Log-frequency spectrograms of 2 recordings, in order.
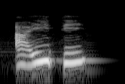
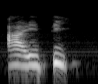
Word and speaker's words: Haití: Haití para nosotros Haití, esta pronunciación no existe, a pesar de que está la H, no la pronunciamos, recuerden la H muda para nosotros, Haití. Hagan de cuenta que la H no existe, la H no está ahí, y la tilde muy importante, Haití.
